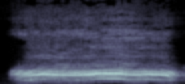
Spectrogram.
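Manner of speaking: put-on a loud, high, snarling child's growl, shouted out; imitated growl. Little boy growling as the prayer ends, loud snarling growl. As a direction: let out an awful possessed growl. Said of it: "I mean, just growling, making this awful noise".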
